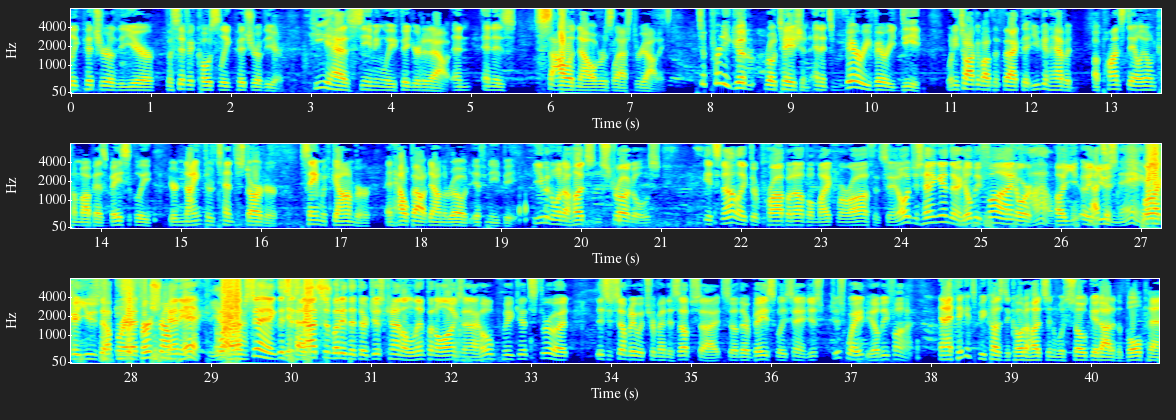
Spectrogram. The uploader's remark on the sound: Broadcasting live from Blondie's off Wash Ave.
